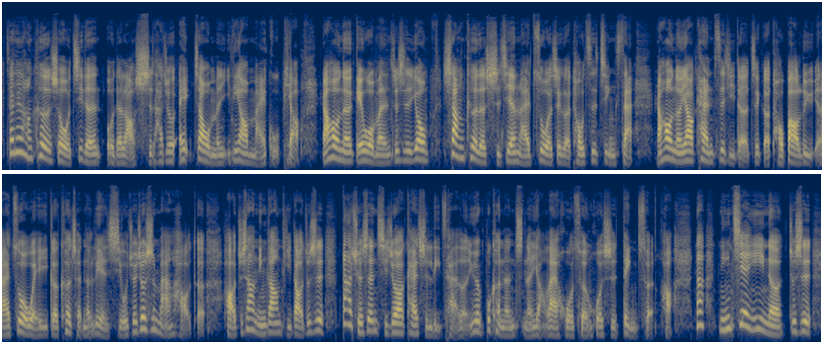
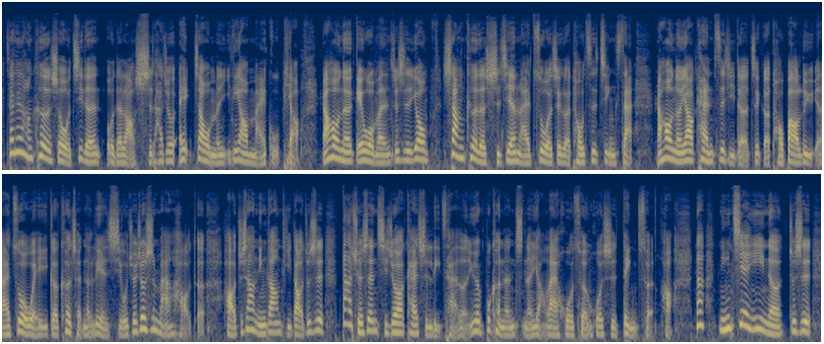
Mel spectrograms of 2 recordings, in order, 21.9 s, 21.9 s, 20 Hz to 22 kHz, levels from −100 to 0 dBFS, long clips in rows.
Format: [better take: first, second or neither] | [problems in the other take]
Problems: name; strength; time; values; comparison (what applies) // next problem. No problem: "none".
second | thin; very; fading below 600 Hz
